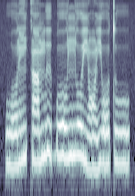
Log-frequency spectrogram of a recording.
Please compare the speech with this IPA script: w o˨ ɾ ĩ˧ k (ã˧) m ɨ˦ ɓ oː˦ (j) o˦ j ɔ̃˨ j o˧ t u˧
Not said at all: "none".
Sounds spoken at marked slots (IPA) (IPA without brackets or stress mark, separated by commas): ã˧, ɲ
